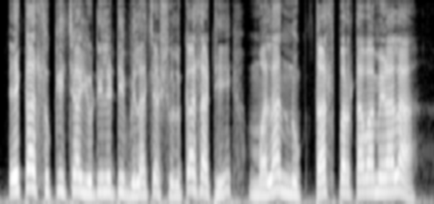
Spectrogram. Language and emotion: Marathi, happy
